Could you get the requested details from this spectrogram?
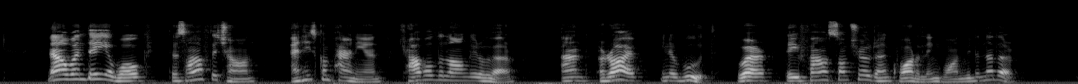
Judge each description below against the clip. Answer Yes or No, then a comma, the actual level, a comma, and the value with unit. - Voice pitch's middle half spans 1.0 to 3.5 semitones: No, average, 4.7 semitones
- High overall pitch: No, medium, 170 Hz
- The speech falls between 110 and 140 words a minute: No, average, 165 wpm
